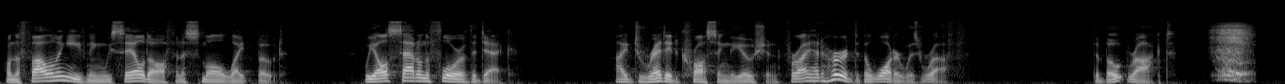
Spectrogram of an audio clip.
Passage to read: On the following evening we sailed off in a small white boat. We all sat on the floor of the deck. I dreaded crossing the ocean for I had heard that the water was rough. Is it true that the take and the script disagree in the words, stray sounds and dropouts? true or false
true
